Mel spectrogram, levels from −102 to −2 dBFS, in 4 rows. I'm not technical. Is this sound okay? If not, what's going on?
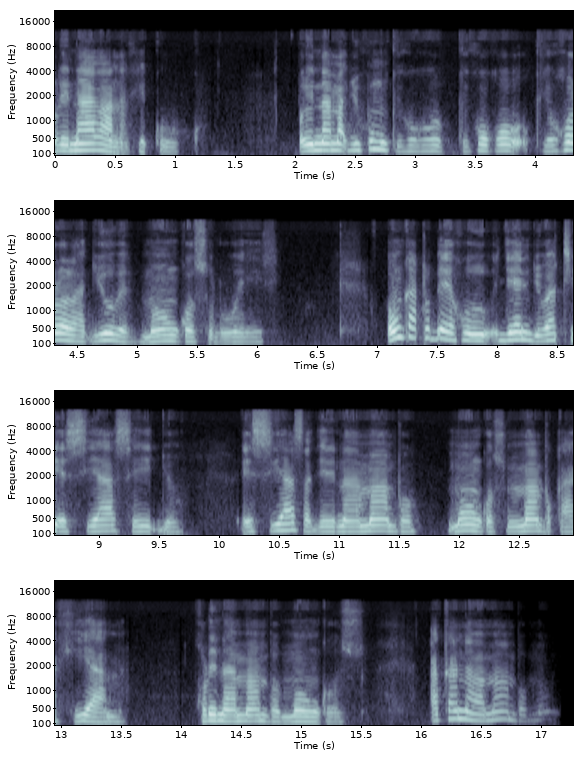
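No. Throughout the clip the speech sounds plainly muffled and hoarse, with a grainy, rough texture. That points to heavy Opus compression, likely from squeezing the audio into a very small file or stream. To save space, the encoder drops detail and blends in speech-style processing, and everything above about 12 kHz is simply gone. That's why it lacks crispness. The gentle fade-out at the very end, from around 16 s to 17.2 s, sounds smooth.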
